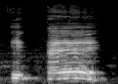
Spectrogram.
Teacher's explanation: अब है कंठ तथा तालु, मान दोनों का प्रयोग, जैसे ए कंठ भी हुआ, कंठ के नीचे से भी ध्वनि निकल रही है, और तालु जीभ ऊपर भी सट रहा है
